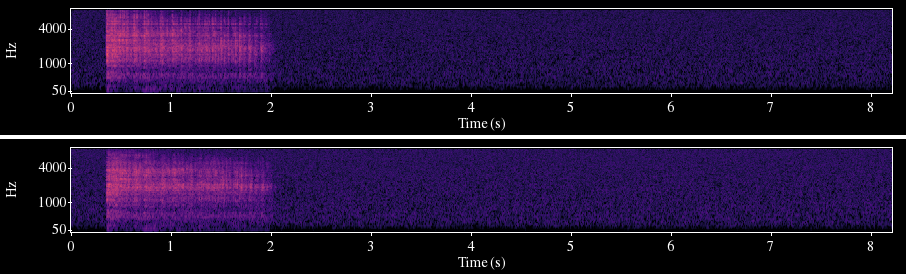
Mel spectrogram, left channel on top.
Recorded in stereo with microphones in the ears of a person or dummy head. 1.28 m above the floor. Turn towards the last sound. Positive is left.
turn(degrees=65)  # may be behind; listen again after turning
